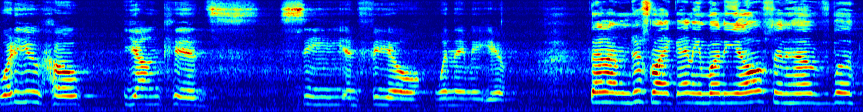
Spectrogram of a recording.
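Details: Adult women in conversation; ordinary speech.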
